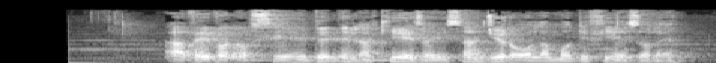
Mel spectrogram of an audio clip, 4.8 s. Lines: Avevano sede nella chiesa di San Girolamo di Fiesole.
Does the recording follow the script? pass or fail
pass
